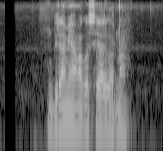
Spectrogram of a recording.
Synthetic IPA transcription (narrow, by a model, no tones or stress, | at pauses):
biɾamiamakosejarɡʌrnʌ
